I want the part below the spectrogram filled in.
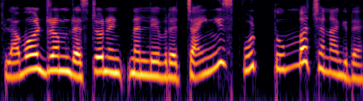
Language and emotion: Kannada, happy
